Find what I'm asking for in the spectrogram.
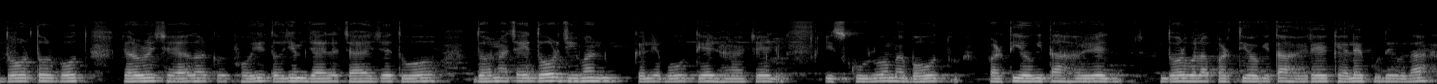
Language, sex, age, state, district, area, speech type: Maithili, male, 18-30, Bihar, Madhepura, rural, spontaneous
